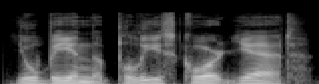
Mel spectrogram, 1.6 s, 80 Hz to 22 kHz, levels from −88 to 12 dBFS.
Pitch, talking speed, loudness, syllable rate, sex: 115 Hz, 265 wpm, -16 LUFS, 6.2 syllables/s, male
